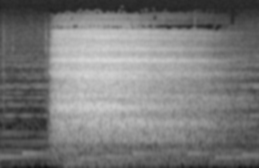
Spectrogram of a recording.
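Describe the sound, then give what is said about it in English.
Deep breath taken during a children's relaxation exercise with 'dragon breaths' blown out through the mouth: one long, airy, rushing breath rises sharply, then slowly fades over a couple of seconds, heard alone. “Again, deep breath in and out.”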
